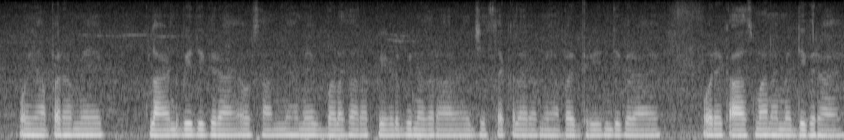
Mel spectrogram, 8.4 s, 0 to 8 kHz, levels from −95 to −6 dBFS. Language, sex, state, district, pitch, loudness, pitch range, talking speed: Hindi, male, Maharashtra, Sindhudurg, 120 Hz, -28 LUFS, 115-125 Hz, 255 wpm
